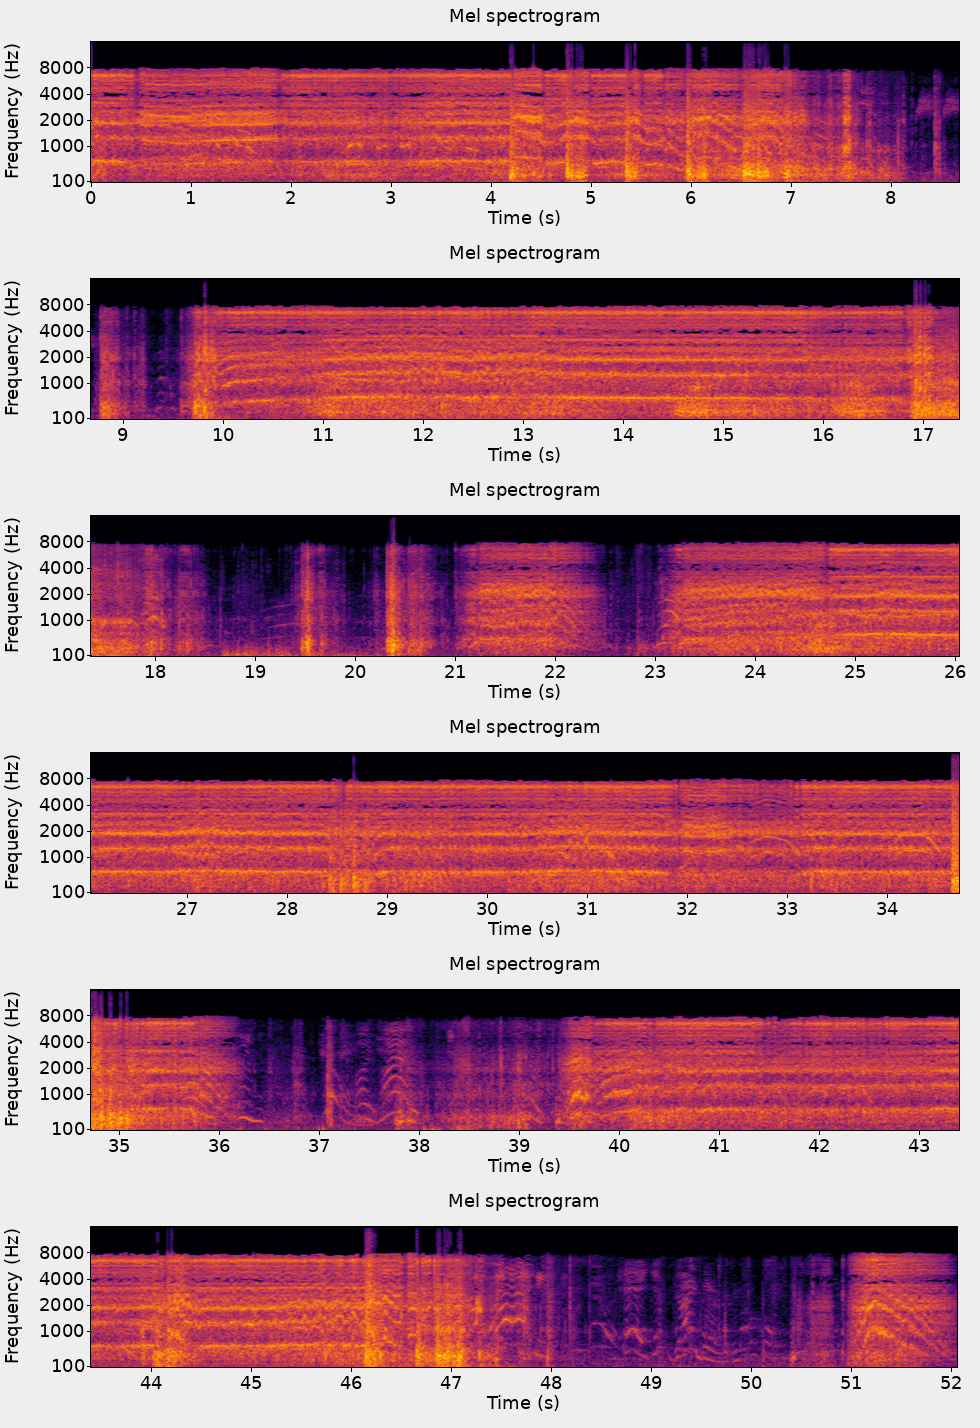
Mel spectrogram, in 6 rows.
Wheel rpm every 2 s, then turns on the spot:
160, 160, 150, 30, 10, 140, 160, 160, 110, 0, 40, 50, 160, 160, 150, 160, 160, 150, 20, 30, 140, 160, 160, 120, 0, 0.
none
